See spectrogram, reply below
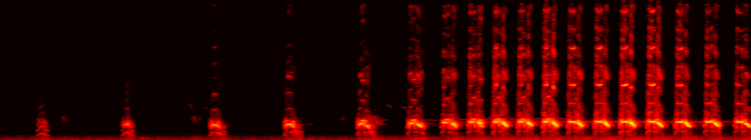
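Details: Female grey francolin calling: a few isolated sharp notes a second apart, swelling in loudness and accelerating into a fast, rhythmic run of harsh, repeated notes, roughly three per second.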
